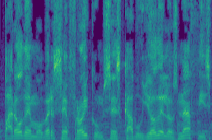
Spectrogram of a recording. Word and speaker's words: Freuchen: Eh, mira, fíjate, me estás hablando de Freukun, ¿no? – Se pronuncia así.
